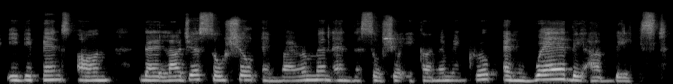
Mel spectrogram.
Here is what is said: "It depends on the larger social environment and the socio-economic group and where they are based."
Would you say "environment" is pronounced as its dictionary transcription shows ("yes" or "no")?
yes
